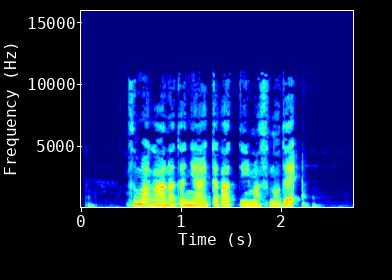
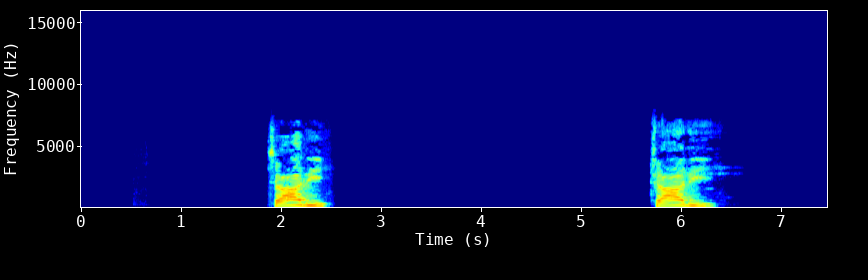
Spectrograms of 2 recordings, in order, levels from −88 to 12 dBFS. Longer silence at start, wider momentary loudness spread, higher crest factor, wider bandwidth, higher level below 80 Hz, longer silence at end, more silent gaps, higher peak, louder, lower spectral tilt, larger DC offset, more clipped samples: second, 0.05 s vs 1.9 s; second, 6 LU vs 19 LU; second, 16 dB vs 22 dB; first, 11 kHz vs 7.4 kHz; about the same, -60 dBFS vs -64 dBFS; second, 0.35 s vs 1.15 s; second, none vs 2.67-2.76 s, 2.82-5.68 s; second, -6 dBFS vs -2 dBFS; second, -21 LUFS vs -17 LUFS; about the same, -5 dB/octave vs -6 dB/octave; neither; neither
